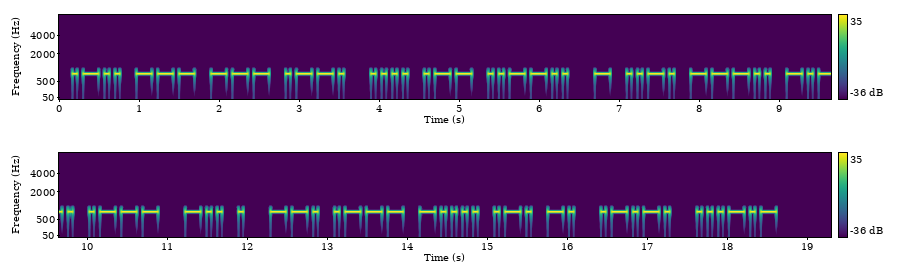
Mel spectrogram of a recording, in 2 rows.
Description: Morse code, heard as a keyed tone, about 18 wpm, 800 Hz. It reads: LOOP HW? TF8CJ DE GJ6RN <AR> <SK>
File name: Morse / qso-18wpm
